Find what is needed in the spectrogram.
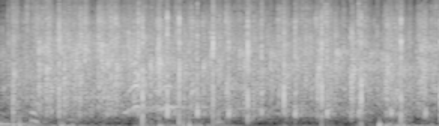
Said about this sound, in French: Vous pouvez l'applaudir à nouveau.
